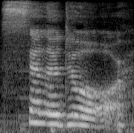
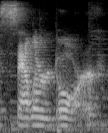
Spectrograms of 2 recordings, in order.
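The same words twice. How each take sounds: First: It is said in a soft, flowing, pretty way. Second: It is said in a flat, harsher, plainer way. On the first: The speaker calls it right. "it sounds much prettier if you pronounce it" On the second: The speaker calls it wrong. "as opposed to"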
